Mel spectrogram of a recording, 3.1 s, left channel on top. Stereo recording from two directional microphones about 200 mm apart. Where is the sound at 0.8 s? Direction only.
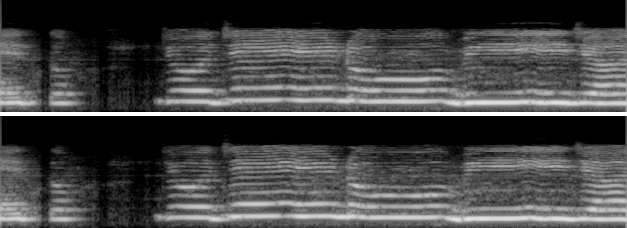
25° right (ahead or behind).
